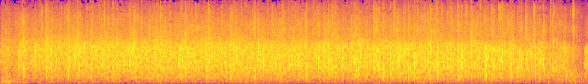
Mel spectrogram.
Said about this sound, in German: Ich denke, dafür nochmal ein ganz großer Applaus.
